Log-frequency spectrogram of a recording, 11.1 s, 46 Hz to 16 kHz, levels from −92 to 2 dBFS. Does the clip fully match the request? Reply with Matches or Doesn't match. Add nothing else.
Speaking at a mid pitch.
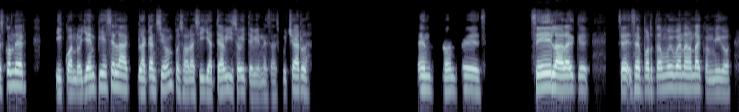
Matches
